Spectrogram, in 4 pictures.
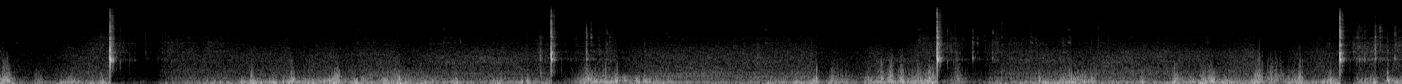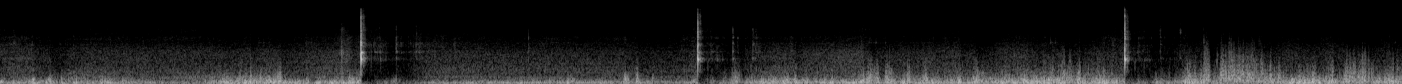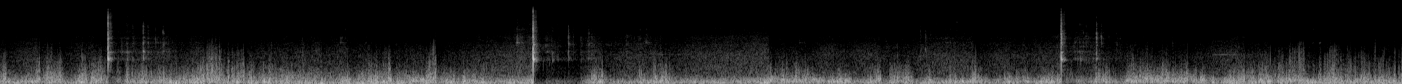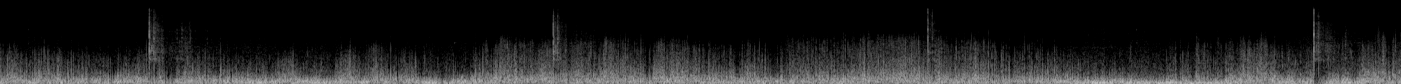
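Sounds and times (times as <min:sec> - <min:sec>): wind noise on microphone: 0:00.0 - 0:56.0
bat hitting ball: 0:01.0 - 0:01.9, 0:05.3 - 0:06.4, 0:09.1 - 0:11.0, 0:13.3 - 0:14.6, 0:17.4 - 0:18.6, 0:20.3 - 0:22.0, 0:24.5 - 0:26.7, 0:28.5 - 0:30.4, 0:33.1 - 0:34.7, 0:38.5 - 0:39.4, 0:43.4 - 0:44.3, 0:47.4 - 0:48.1, 0:50.0 - 0:51.8, 0:54.6 - 0:55.9.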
